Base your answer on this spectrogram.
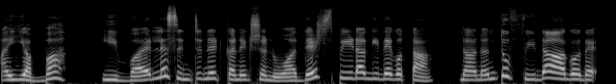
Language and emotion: Kannada, surprised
